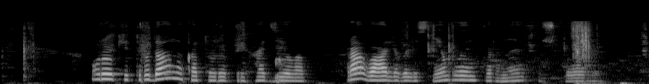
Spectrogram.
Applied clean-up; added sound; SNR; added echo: classical method log-MMSE.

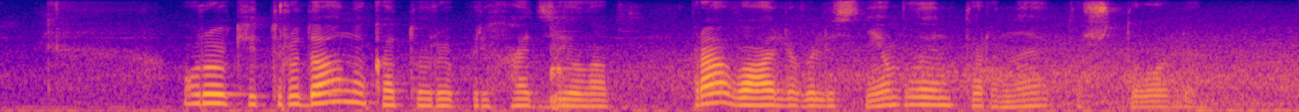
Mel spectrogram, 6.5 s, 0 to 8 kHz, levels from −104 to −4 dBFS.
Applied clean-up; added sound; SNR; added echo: none; none; none; none.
